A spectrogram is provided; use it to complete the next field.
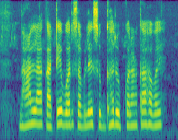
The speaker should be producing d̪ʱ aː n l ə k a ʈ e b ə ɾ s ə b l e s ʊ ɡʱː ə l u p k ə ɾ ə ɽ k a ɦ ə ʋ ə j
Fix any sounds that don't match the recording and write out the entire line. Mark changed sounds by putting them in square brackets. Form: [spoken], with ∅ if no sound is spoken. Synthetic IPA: d̪ʱ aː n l [a] k a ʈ e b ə ɾ s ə b l e s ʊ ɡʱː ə [ɾ] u p k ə ɾ ə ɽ k a ɦ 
